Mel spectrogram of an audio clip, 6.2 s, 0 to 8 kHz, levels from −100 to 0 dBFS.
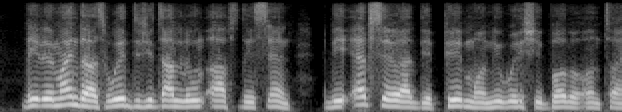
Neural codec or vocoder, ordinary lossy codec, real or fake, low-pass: codec, 16 kHz in and 24 kHz out, 0.8 kbps, FocalCodec, streaming, 65536 codes; none; fake; 7.2 kHz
